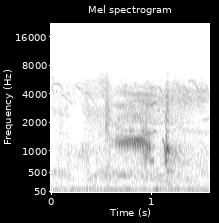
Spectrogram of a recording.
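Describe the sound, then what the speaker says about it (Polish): A broody hen with chicks clucks softly in short bursts, with a couple of brief higher calls, fairly close against a quiet background. "No tutaj sobie chodzi kwoka z kurczakami."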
